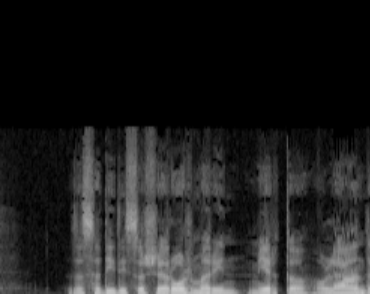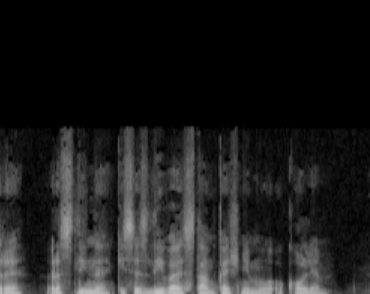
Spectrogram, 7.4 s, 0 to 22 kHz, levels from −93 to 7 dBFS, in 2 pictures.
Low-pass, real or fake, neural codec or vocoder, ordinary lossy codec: 19.8 kHz; fake; vocoder, 48 kHz, 128 mel bands, Vocos; AAC, 32 kbps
